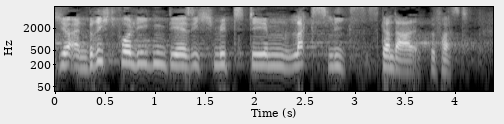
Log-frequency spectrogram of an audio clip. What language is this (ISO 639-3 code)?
deu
